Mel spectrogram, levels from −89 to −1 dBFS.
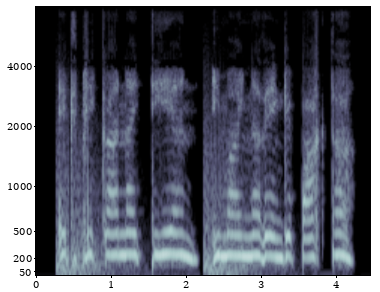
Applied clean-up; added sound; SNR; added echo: none; Explosion; 15 dB; none.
